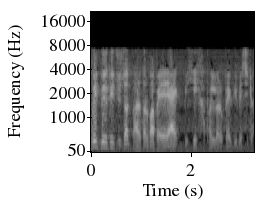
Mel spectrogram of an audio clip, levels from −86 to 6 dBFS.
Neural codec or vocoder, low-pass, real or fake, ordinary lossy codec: none; 7.2 kHz; real; none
